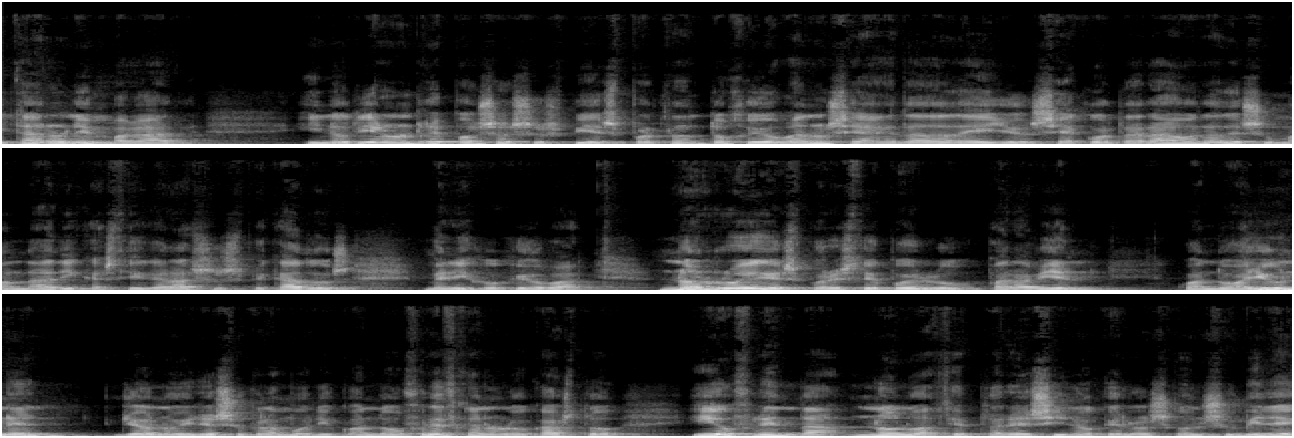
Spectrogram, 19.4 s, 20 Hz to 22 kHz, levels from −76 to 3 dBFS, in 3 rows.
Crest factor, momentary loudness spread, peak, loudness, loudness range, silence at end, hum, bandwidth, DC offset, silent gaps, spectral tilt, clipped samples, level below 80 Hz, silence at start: 18 dB; 8 LU; 0 dBFS; -18 LUFS; 3 LU; 0 s; none; over 20 kHz; under 0.1%; none; -5 dB/octave; under 0.1%; -72 dBFS; 0 s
